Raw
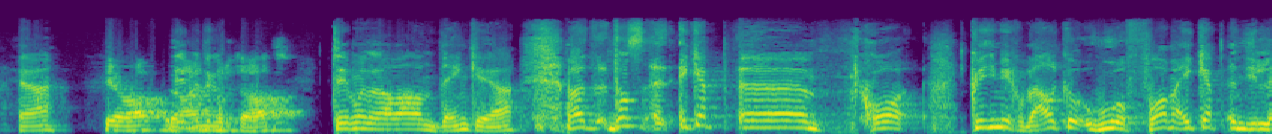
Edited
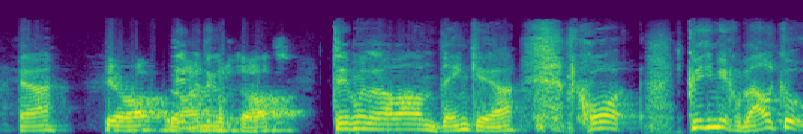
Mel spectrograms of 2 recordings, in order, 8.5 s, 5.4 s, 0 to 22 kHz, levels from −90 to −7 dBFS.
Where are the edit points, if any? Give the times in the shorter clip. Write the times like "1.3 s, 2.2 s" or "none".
3.8 s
